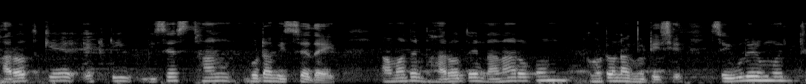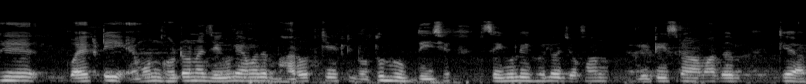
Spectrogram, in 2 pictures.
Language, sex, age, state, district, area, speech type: Bengali, male, 18-30, West Bengal, Purulia, urban, spontaneous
